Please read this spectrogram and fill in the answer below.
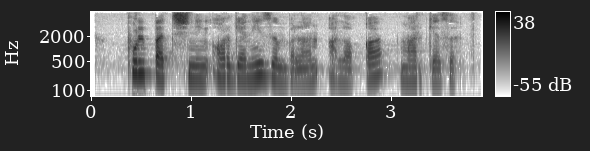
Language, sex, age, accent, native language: Uzbek, female, 25-34, Toshkent viloyati, Uzbek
